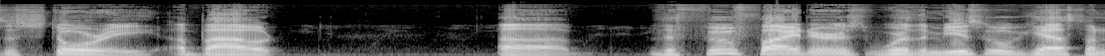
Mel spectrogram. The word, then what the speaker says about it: Foo Fighters: the show and says is there any special way y'all pronounce this name the name of the band is it foo fighters and dave grohl knowing how christopher walker speaks says no you've got to put the emphasis on fight and fighters that's it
